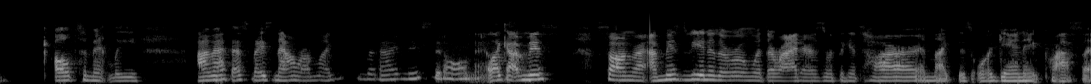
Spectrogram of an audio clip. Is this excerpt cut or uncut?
uncut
